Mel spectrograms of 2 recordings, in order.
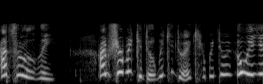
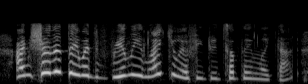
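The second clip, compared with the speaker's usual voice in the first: ordinary talk, nothing marked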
